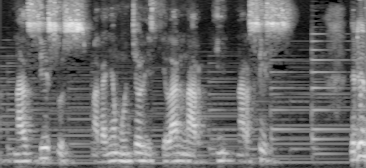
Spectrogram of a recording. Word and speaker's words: Narcissus: Kalau dalam bahasa Inggris dibacanya Narcissus, makanya muncul istilah narsis.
